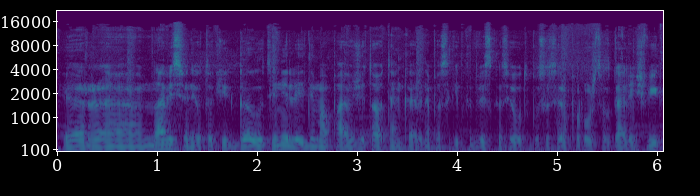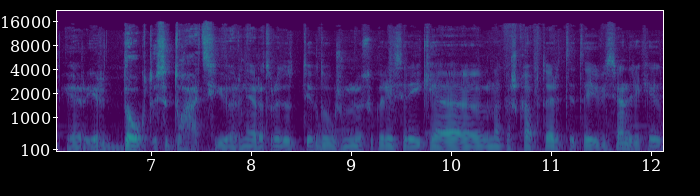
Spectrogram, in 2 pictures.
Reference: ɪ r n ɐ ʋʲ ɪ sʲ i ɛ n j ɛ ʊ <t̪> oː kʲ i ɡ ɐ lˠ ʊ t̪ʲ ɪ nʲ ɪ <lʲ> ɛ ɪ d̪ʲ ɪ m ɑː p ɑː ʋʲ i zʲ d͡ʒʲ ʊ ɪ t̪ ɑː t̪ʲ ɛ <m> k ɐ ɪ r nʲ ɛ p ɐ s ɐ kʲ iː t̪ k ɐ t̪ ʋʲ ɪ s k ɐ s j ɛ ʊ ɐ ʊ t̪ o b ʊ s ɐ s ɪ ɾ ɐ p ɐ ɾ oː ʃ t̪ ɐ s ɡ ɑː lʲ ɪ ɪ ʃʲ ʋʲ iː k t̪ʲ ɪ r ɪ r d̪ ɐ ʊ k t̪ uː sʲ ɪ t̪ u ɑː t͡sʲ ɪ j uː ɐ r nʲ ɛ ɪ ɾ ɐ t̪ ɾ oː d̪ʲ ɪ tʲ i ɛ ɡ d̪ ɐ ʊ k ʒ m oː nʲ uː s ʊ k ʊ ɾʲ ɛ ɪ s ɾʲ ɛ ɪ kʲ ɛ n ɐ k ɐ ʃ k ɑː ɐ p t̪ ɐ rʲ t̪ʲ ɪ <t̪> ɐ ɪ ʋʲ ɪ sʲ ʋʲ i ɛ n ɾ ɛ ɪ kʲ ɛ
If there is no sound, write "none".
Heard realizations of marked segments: t̪, lʲ, ŋ, t̪

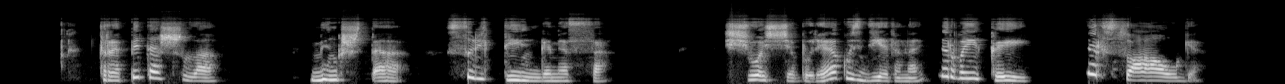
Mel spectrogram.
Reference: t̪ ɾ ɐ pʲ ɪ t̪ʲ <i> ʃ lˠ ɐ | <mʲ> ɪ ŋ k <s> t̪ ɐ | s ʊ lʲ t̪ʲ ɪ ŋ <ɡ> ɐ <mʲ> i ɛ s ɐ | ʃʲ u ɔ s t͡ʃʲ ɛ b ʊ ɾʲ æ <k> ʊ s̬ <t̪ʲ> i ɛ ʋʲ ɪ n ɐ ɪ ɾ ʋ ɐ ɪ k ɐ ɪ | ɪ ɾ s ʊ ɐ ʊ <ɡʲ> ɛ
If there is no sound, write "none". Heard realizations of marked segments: ɛ, mʲ, ʃ, ɡ, mʲ, k, d̪ʲ, ɡʲ

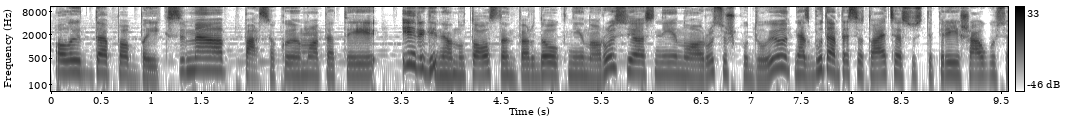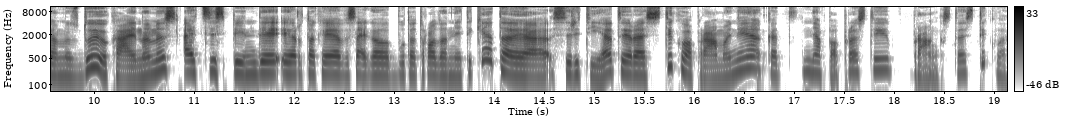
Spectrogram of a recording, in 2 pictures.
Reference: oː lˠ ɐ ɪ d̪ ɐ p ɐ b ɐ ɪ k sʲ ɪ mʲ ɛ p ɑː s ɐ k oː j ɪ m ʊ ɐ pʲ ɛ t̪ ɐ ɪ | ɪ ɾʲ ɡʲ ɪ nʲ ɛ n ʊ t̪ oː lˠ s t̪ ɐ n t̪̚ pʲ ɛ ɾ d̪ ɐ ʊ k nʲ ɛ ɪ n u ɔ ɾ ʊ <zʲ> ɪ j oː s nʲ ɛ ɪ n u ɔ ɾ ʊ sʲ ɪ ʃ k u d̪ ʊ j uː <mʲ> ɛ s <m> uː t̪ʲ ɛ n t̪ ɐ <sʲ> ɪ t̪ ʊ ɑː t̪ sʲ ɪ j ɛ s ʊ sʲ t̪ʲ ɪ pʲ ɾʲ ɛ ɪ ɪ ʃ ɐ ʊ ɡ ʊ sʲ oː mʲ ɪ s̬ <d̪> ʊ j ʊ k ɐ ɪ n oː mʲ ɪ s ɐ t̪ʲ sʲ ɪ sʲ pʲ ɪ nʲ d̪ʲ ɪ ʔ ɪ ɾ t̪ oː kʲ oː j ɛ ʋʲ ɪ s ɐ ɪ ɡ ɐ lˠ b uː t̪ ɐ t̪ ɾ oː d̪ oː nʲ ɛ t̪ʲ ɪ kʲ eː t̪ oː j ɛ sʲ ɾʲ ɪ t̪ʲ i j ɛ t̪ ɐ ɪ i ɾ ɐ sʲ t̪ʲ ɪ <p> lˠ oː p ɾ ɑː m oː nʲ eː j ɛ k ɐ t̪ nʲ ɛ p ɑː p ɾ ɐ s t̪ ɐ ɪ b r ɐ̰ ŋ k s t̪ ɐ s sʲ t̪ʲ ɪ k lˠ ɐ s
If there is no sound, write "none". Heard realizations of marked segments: sʲ, nʲ, b, sʲ, d̪, k

